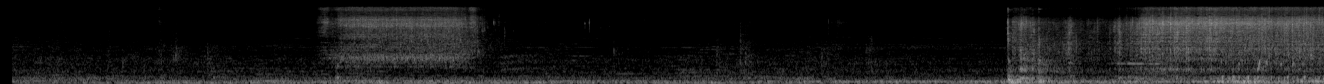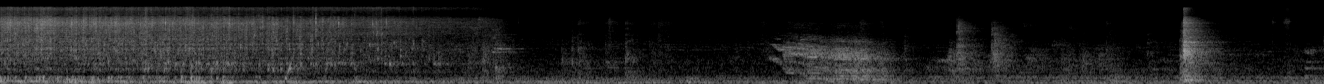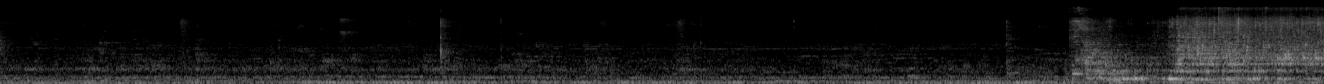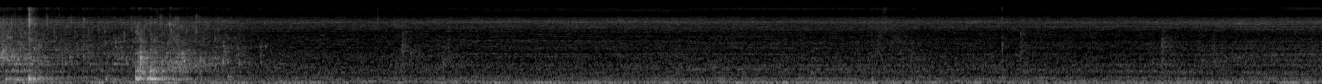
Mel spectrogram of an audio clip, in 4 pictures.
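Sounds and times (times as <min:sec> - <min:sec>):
toilet flushing: 0:03.2 - 0:05.0, 0:10.0 - 0:18.4, 0:37.2 - 0:46.5.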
